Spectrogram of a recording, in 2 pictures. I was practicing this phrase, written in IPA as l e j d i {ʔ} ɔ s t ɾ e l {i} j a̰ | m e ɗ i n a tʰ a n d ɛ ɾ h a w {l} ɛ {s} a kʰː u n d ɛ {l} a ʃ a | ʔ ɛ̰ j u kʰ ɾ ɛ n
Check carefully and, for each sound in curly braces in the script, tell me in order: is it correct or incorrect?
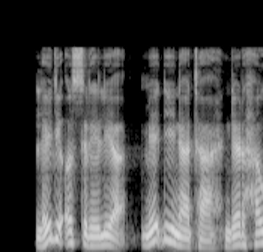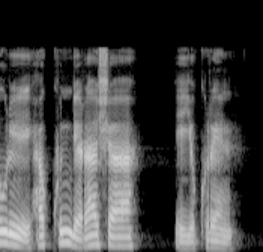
correct, correct, incorrect, incorrect, incorrect

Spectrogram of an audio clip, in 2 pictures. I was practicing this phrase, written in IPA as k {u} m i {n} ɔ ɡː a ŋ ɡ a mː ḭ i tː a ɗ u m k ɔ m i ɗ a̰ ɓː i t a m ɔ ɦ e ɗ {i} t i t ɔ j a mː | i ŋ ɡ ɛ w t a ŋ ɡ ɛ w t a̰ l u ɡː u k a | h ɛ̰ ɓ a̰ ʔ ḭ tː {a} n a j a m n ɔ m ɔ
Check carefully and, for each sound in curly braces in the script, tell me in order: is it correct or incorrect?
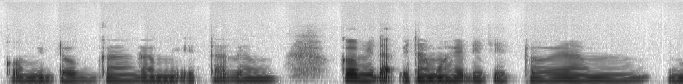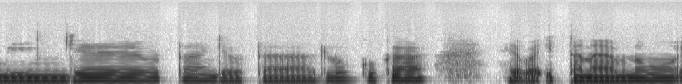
incorrect, incorrect, correct, correct

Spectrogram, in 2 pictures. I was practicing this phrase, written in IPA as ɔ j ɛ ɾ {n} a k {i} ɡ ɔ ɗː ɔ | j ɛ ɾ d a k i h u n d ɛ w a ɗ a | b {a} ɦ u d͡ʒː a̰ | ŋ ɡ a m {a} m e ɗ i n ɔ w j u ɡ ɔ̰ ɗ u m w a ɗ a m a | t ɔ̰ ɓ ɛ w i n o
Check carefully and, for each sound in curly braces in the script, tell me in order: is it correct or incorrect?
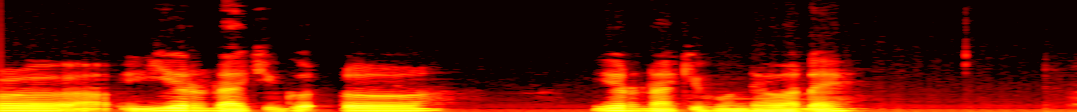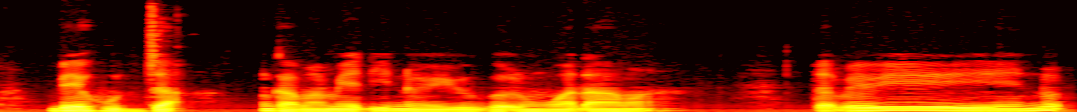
incorrect, correct, incorrect, correct

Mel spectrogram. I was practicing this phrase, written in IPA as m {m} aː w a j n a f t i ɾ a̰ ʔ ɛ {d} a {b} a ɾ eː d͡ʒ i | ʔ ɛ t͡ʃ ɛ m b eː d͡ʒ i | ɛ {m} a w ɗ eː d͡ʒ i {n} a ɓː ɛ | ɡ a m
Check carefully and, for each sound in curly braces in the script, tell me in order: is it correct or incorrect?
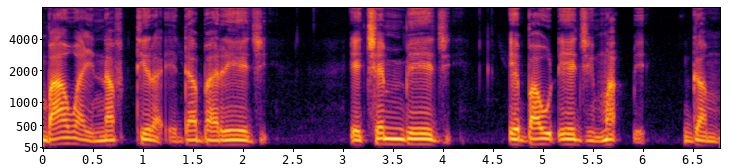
incorrect, correct, correct, incorrect, incorrect

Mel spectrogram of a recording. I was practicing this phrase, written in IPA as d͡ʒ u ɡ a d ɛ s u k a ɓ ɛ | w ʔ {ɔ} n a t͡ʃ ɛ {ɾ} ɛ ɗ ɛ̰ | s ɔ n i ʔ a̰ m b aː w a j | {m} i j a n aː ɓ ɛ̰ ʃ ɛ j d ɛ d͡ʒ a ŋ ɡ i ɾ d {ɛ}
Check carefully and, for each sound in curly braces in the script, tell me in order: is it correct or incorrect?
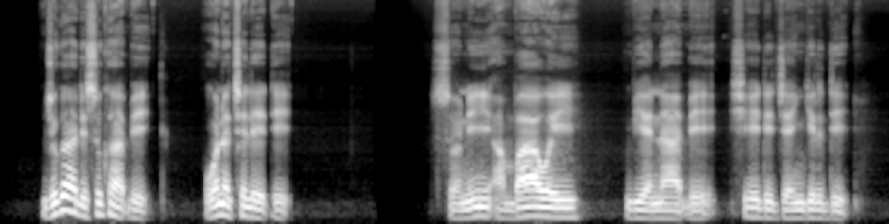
correct, incorrect, incorrect, correct

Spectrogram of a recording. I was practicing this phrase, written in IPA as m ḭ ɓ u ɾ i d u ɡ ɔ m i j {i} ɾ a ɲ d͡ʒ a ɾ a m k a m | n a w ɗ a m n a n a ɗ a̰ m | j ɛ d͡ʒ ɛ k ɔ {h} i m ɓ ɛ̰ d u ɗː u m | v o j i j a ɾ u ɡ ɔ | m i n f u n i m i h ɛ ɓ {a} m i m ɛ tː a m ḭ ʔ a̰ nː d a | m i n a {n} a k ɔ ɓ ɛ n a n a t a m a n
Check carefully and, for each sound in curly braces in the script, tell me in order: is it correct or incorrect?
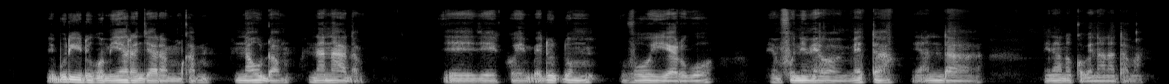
incorrect, correct, correct, correct

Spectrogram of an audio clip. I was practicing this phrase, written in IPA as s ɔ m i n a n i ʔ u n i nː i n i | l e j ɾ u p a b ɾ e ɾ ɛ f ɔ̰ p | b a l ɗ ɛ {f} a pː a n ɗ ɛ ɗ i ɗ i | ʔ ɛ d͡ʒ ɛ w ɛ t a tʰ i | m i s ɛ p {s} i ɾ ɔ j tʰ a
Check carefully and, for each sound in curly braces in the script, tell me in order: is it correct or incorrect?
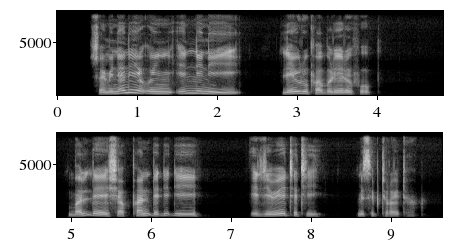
incorrect, incorrect

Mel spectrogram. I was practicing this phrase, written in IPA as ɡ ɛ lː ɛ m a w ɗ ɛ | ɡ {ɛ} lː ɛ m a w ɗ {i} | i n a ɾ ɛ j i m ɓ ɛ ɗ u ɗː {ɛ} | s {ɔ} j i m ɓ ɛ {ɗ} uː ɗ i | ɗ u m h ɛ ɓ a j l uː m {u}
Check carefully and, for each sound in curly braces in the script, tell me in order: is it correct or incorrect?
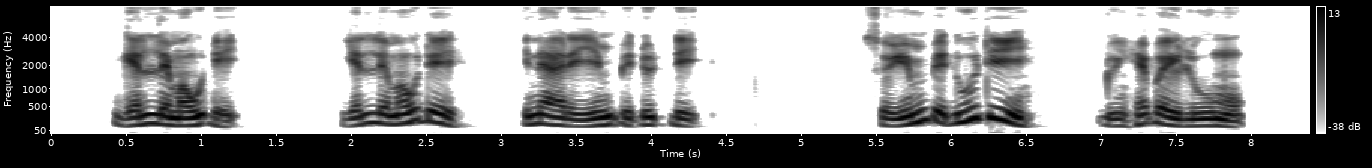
correct, incorrect, correct, correct, correct, incorrect

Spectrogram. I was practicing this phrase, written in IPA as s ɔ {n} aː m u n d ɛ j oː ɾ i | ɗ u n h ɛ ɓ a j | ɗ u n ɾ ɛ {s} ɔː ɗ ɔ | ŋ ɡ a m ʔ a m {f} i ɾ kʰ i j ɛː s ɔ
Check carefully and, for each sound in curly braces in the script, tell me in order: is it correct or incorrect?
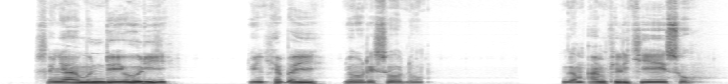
incorrect, correct, correct

